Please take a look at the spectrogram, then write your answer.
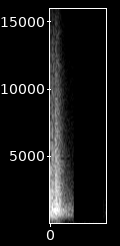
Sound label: Clap Standard; Lost Tapes From Mars; Clap & Rim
